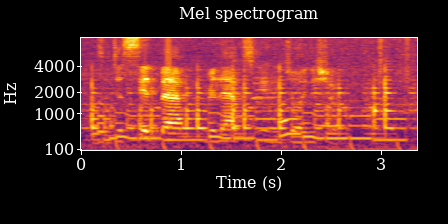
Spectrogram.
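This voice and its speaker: A man at a fairly slow pace over loud background music. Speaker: magician and party host. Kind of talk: stage show introduction to audience. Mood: friendly, inviting.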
